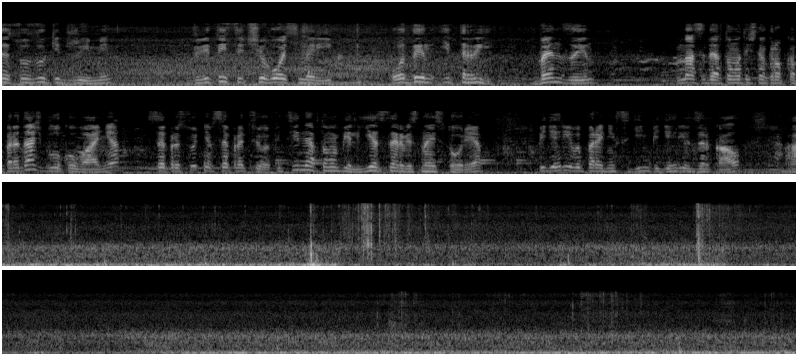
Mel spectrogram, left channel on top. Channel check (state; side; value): different; both; correlation 0.00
